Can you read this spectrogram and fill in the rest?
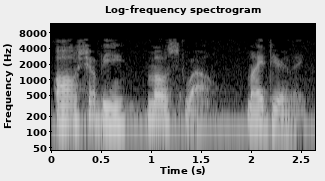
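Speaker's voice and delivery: hushed and slow, barely voiced; whispered. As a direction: whisper it softly at a deathbed. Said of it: "whispered it to her".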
